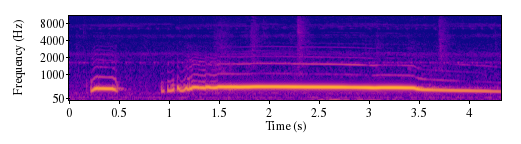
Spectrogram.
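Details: One of a parade of pelung-style ringneck doves, a group with one female: a short opening note, then a very long, steady, drawn-out coo that slides down at the end, in a quiet room.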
